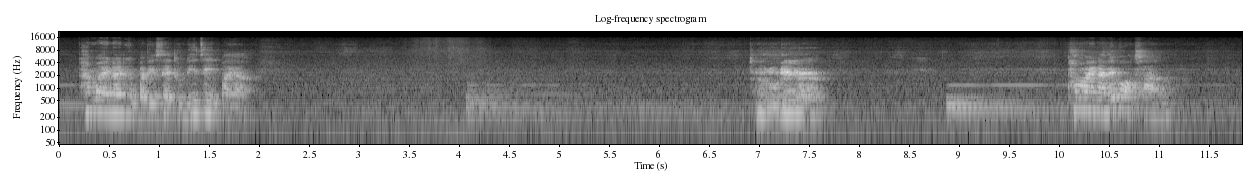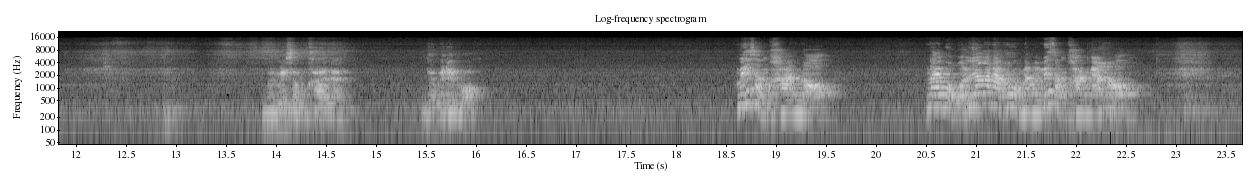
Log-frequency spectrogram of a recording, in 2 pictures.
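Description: A young woman speaks with emotion, heard through a loudspeaker.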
